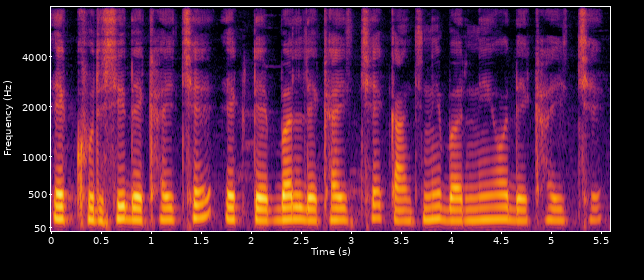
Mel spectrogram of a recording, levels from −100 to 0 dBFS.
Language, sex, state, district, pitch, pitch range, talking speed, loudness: Gujarati, male, Gujarat, Valsad, 155 Hz, 150-165 Hz, 130 wpm, -19 LUFS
